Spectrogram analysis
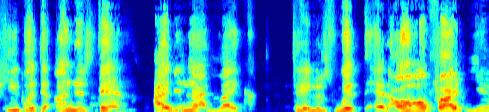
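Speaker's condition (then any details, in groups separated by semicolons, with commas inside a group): Cerebral palsy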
